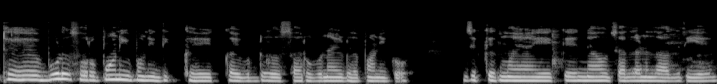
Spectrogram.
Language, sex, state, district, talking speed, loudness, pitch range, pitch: Rajasthani, female, Rajasthan, Churu, 190 wpm, -17 LUFS, 165-190 Hz, 175 Hz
